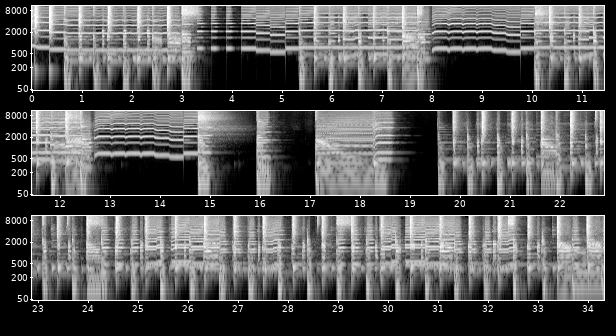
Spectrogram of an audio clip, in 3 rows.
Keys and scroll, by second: 5.2 super+d, 16.6 BackSpace, 20.5 Left, 20.6 Left, 21.2 Left, 21.7 Right, 21.8 Right, 21.9 Right, 26.9 Up, 27.1 Up, 29.2 super+d.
